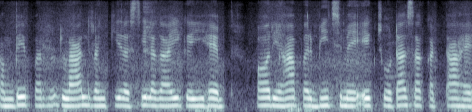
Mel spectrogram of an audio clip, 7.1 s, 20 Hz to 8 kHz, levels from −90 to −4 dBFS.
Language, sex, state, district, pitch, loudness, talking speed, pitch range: Hindi, female, Haryana, Charkhi Dadri, 200 Hz, -14 LUFS, 160 wpm, 190-205 Hz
